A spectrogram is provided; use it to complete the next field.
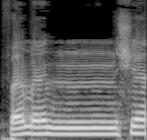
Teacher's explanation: نون ساکن کے بعد شین آ رہا ہے، حروف اخفا میں سے جو 15 لیٹرز ہیں نوز میں ساؤنڈ لے کے جائیں گے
